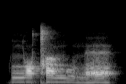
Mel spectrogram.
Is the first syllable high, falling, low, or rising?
high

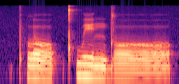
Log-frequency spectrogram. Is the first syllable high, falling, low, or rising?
low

